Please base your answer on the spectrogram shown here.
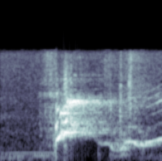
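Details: Pet dog Bailey Blue, excited by a dog outside, gives one sudden drawn-out howl that starts sharp and settles into a long, slightly wavering tone.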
